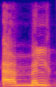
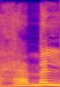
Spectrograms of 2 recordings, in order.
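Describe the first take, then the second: First: The name begins with a vowel, no h sound. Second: The name begins with an audible h sound. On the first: The speaker calls it right. "इसको मैंने एमिल कहा" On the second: The speaker calls it wrong. "हैमिल नहीं कहा"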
